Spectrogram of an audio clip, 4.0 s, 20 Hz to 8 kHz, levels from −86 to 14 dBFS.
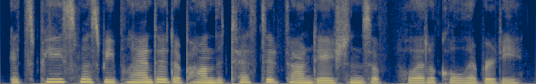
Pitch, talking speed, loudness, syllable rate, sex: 215 Hz, 180 wpm, -17 LUFS, 6.1 syllables/s, female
